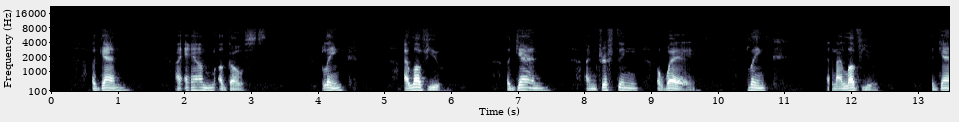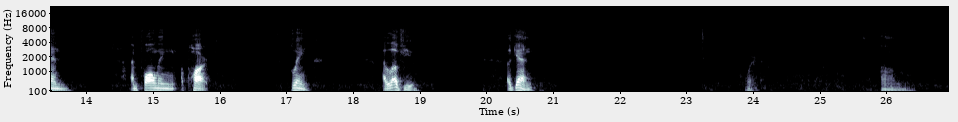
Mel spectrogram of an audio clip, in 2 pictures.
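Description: A man speaks calmly and closely through an online call, in short phrases with pauses.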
